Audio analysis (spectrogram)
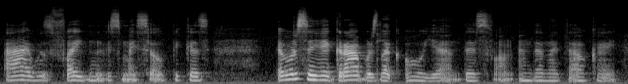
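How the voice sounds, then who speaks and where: A woman chatting casually about her cross-stitch projects, rambling, laughing often, with a hoarse voice as she is losing it. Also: lowish voice, flat delivery, normal speed, a bit bright, low-quality recording. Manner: rambling, non-native phrasing, laughs often. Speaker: craft vlogger. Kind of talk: casual chat while stitching.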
